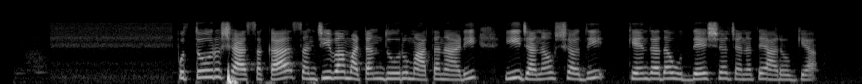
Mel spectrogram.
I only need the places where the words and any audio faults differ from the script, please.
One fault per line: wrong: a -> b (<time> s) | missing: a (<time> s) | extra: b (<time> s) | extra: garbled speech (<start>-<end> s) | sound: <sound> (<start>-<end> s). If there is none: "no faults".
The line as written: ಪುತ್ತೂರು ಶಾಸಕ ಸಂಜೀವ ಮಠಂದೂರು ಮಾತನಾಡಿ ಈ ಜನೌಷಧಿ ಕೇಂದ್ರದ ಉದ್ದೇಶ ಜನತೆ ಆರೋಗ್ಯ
no faults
